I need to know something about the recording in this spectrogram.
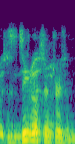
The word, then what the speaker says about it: xenocentrism: and tourism you know xenocentrism yes begins with an x okay but it is pronounced as a z and thank you very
